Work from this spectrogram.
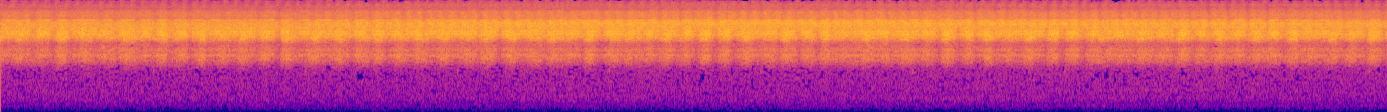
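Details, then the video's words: Many cicadas keep up an unbroken, sizzling high buzz with a faint irregular flicker in volume, and no other animals or noises. "Scintillating Cicadas"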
